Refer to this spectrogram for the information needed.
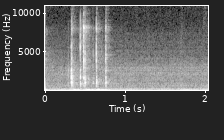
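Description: A quick burst of four or five computer keyboard keystrokes clicks close by in the first second, then only a low steady hum remains.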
